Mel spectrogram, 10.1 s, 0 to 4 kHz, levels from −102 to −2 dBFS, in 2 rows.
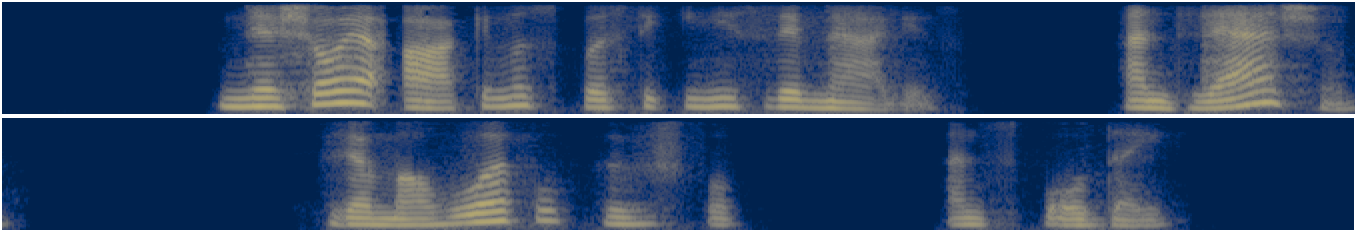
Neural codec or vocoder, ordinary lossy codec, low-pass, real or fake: codec, 16 kHz, 0.2 kbps, FocalCodec; AAC, 24 kbps; 3.6 kHz; fake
